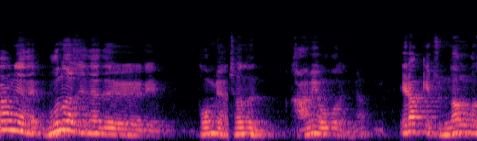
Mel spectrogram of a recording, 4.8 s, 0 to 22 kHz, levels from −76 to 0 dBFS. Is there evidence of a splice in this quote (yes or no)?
no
